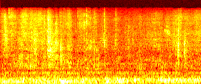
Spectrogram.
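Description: Papers handled on a table near a desk microphone: faint, irregular rustling and soft light knocks.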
